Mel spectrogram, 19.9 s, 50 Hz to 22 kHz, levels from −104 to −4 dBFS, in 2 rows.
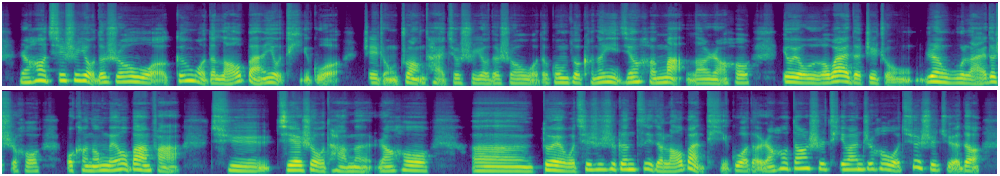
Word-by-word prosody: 然 185 -1 -3
后 250 +3 +3
其 240 +2 0
实 255 0 +1
有 240 - +4
的 185 - +1
时 205 - -2
候 210 +1 +2
我 185 -4 +1
跟 245 +1 +2
我 - - -1
的 160 - -3
老 155 +8 +1
板 180 -7 +1
有 185 - +1
提 - - -8
过 - - -3 0.2
这 175 -1 -3
种 285 +1 -4
状 165 -4 0
态， - - -6
就 170 - -6
是 165 0 -7
有 150 -2 -3
的 155 - -4
时 165 - -7
候 155 -1 -4
我 150 - -4
的 165 - -7
工 180 +1 -1
作 175 -1 0
可 160 - -6
能 185 +3 0
已 195 - 0
经 195 +2 0
很 170 -5 -4
满 185 0 +3
了， 155 0 -3
然 150 -1 -1
后 170 -1 -3 0.3
又 205 -1 +4
有 175 -2 +6
额 165 0 +1
外 215 +2 +6
的 170 -3 +1
这 175 -2 -2
种 270 - -6
任 210 -3 +5
务 170 +1 -2
来 160 - -1
的 210 - +2
时 195 - -5
候， 165 0 -5 0.2
我 185 - +1
可 185 - -5
能 175 +1 +1
没 190 -1 +2
有 220 +2 +2
办 210 -4 +5
法 - - -2 0.3
去 180 - -2
接 195 -6 +5
受 190 -4 +1
他 160 -1 -4
们。 155 0 -2
然 165 +1 -1
后， 180 -3 +1 0.4
嗯 165 -2 +1
对， 190 +4 +4
我 160 -1 0
其 215 +4 -1
实 215 +1 -2
是 225 +1 -1
跟 220 -1 +3
自 230 +2 -5
己 215 - -1
的 160 - 0
老 150 +5 +1
板 - - +2
提 - - -8
过 175 -2 0
的， - - -2
然 160 +2 -1
后 255 - -1
当 255 +2 +2
时 230 -2 -2
提 220 0 -2
完 220 0 0
之 230 0 -2
后， 230 -3 -2
我 175 - +2
确 300 - -3
实 215 -7 -1
觉 195 - -2
得， - - +1
185 Hz, 285 characters per minute, -20 LUFS, 165-220 Hz, 0.4 s, 有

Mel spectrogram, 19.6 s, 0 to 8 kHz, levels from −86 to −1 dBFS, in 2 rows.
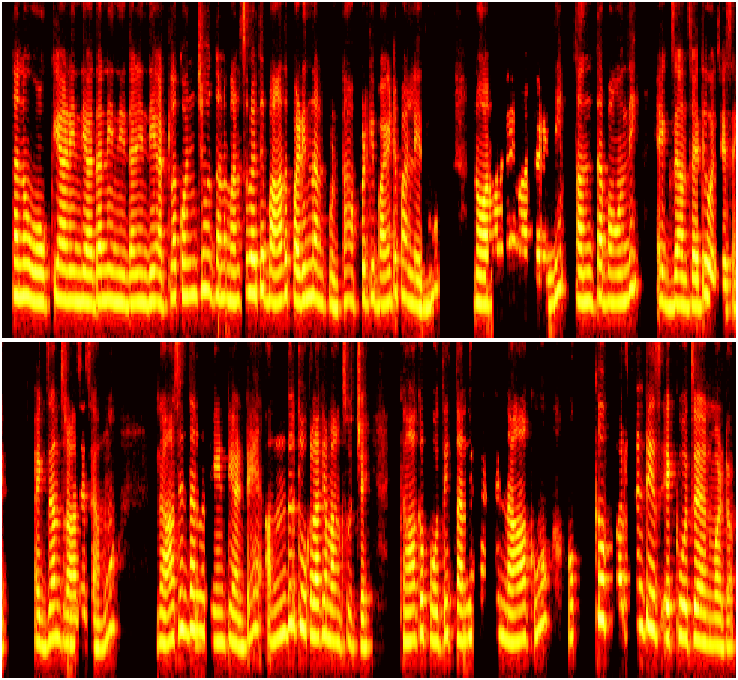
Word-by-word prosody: తను 265 0 +4 0.2
ఓకే 220 +4 -2
అనింది 230 -1 +1
అదనింది 230 0 +1
ఇదనింది, 220 +1 0
అట్లా 250 +5 -2
కొంచుం 275 +3 -1
తన 255 - +1
మనసులో 235 +6 +1
అయితే 305 +2 +2
బాధ 225 +4 +4
పడిందనుకుంటా. 225 -4 +1
అప్పడికి 250 0 -3
బయట 215 +5 0
పడలేదు, 200 -5 -1 0.6
నార్మల్‌గానే 220 - +1
మాట్లాడింది. 210 +4 -2 0.3
అంతా 225 +3 +1
బావుంది. 225 +8 0 0.4
ఎగ్జామ్సయితే 200 +1 +1
ఒచ్చేశాయి. 180 -1 -4 0.4
ఎగ్జామ్స్ 240 +4 0
రాసేశాము. 205 - -2 0.7
రాసిన 250 +9 +3
తర్వాత 300 -2 0
ఏంటి 225 +1 -3
అంటే, 200 +9 -2 0.2
అందరికి 300 +9 0
ఒకలాగే 270 -1 +4
మార్క్సొచ్చాయి. 195 -3 -3 0.5
కాకపోతే, 235 +1 0
తనకంటే 275 +4 -3 0.2
నాకు 245 +5 +1 0.5
ఒక్క 255 +11 -19 0.3
పర్సంటేజ్ 310 +4 +1
ఎక్కువొచ్చాయనమాట. 230 -7 +1
230 Hz, 110 wpm, -20 LUFS, 210-265 Hz, 0.7 s, తను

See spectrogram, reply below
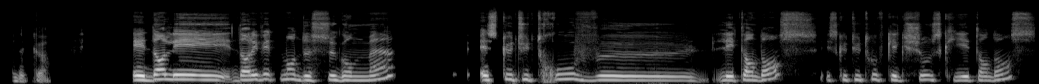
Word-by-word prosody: D'accord - - -12 0.8
et 200 -1 +10
dans 230 +5 +4
les 220 -4 +4
dans 205 +4 +1
les 220 - +4
vêtements 235 +1 -4
de 195 -1 +1
seconde 190 0 -2
main, 220 - -2 0.9
est-ce 205 -1 +3
que 240 - -4
tu 225 -1 -3
trouves, 220 -4 -5
heu, 185 -3 +1 0.2
les 190 0 +2
tendances? 215 - -4
Est-ce 190 - -11
que 210 - -9
tu 210 +1 -6
trouves 215 -2 -9
quelque 195 -4 -3
chose 210 -1 -5
qui 185 -1 -5
est 180 -1 -2
tendance? 205 - -7
200 Hz, 150 wpm, -22 LUFS, 190-220 Hz, 0.9 s, et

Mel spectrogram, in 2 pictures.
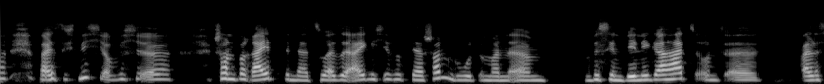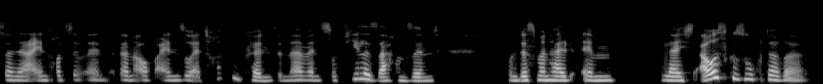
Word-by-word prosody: W 270 - -4 0.3
weiß 220 +3 +1
ich 230 0 -14
nicht, 315 +2 -2
ob 210 - -7
ich, 240 +1 -9
äh, 235 -2 -3 0.4
schon 260 -3 +3
bereit 240 +2 +4
bin 210 -3 -4
dazu. 195 +2 -4
Also, 205 0 0
eigentlich 225 +2 0
ist 235 -1 -6
es 220 -1 -8
ja 200 -1 +1
schon 280 +3 -1
gut, 195 -1 -4
wenn 195 - -9
man, 185 0 -2
ähm, 190 -2 -2 0.4
'n 185 - -7
bisschen 215 -3 0
weniger 210 +4 +5
hat 255 0 +4
und, 205 -2 -8
äh 105 -1 -4 0.4
weil 195 +1 +1
es 205 - -6
dann 200 -2 -3
ja - - -1
einen 195 - -1
trotzdem 205 +2 -11
ein 200 -1 -10
dann 200 -2 -3
auch 200 0 -3
einen 190 0 -4
so 200 - -5
erdrücken 265 +2 -9
könnte, 175 -4 -4
ne, 200 +2 -2
wenn's 190 -1 -5
so 185 - -12
viele 250 +2 +1
Sachen 175 0 0
sind. 170 +1 -2 0.7
Und 190 -2 -3
dass 190 +1 +3
man 195 0 +4
halt, 190 +1 +4
ähm, 185 0 +1 0.4
vielleicht 185 -2 +2
ausgesuchtere 235 - +4
200 Hz, 195 wpm, -24 LUFS, 190-230 Hz, 0.7 s, weniger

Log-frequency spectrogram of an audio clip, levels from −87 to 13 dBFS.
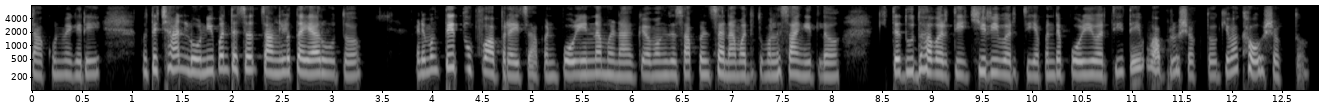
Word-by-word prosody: टाकून 230 0 -8
वगैरे 230 +1 -6 0.5
मग - - -8
ते 285 - +1
छान 305 -1 +2
लोणी 260 -1 0
पण 310 0 +1
त्याचं 295 -1 +3
चांगलं 255 0 +2
तयार 245 -2 +7
होतं 230 -3 -6 0.6
आणि 240 +1 -3
मग 290 +3 -4
ते 330 - +13
तूप 305 -3 -7
वापरायचं 230 -5 +1
आपण 215 0 -10
पोळींना 235 +1 +1
म्हणा 225 -2 -3
किंवा 225 0 -4
मग 225 - -8
जसं 225 0 +3
आपण 230 +1 -5
सणामध्ये 225 -1 0
तुम्हाला 220 0 -7
सांगितलं, 215 -3 -1 0.4
की - - -19
त्या 255 - +4
दुधावरती, 250 -4 0
खिरीवरती 245 -4 -1
आपण 225 +2 -9
त्या 240 - -2
पोळीवरती 230 +1 -2
ते 155 - -2
वापरू 155 - -3
शकतो 220 0 -11
किंवा 260 +5 -4
खाऊ 230 - +1
शकतो. 205 -6 -14
230 Hz, 180 wpm, -25 LUFS, 220-255 Hz, 0.6 s, ते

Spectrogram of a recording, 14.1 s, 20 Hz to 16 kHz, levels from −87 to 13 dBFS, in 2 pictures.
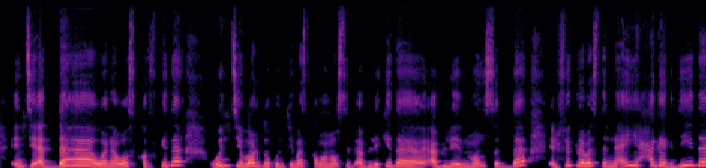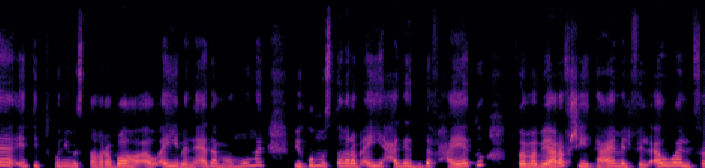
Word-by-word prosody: أنتِ 250 0 -1
قدّها، 285 +10 +5
وأنا 245 -1 +3
واثقة 250 -1 0
في 235 - -23
كده، 340 +4 +1 0.3
وأنتِ 275 +3 0
برضو 265 +1 +3
كنتِ 230 -1 -4
ماسكة 255 +1 -3
مناصب 245 +3 -4
قبل 210 +1 -1
كده 250 -8 +2
قبل 235 +1 +1
المنصب 235 -1 -2
ده، 340 +7 +2 0.3
الفكرة 310 -2 0
بس 285 +1 +3
إن 250 -2 -2
أي 310 0 +1
حاجة 300 0 -2
جديدة 315 +8 0 0.2
أنتِ 280 +1 -5
بتكوني 275 -1 -8
مستغرباها، 235 -1 0
أو - - -1
أي 265 +1 +2
بني 220 0 -2
آدم 250 -4 -2
عمومًا 275 +10 -6 0.3
بيكون 290 +5 -1
مستغرب 275 -1 0
أي 275 +1 0
حاجة 260 0 -1
جديدة 230 +3 -1
في 275 - -25
حياته، 270 - 0 0.3
فما 240 0 +4
بيعرفش 240 +6 +4
يتعامل 245 +2 0
في 220 -3 -7
الأول، 290 +4 +2
260 Hz, 180 wpm, -23 LUFS, 235-285 Hz, 0.3 s, قدّها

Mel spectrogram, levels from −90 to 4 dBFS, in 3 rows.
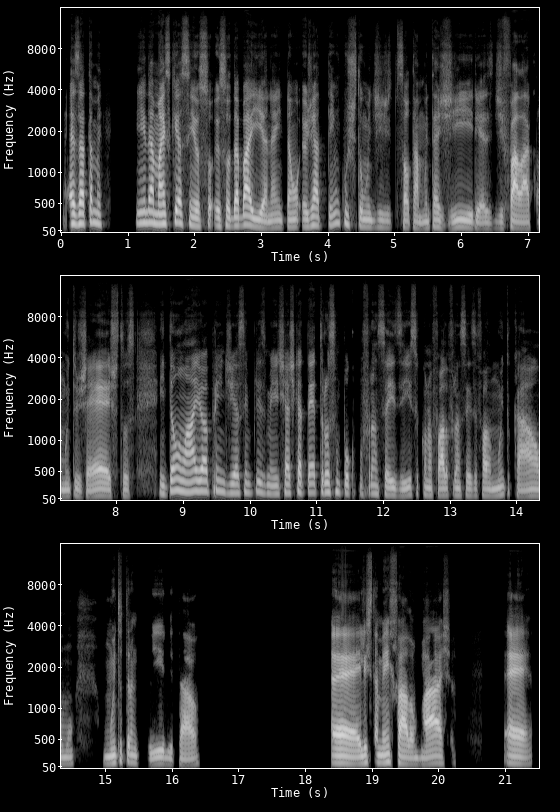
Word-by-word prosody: Exatamen 165 +1 +4 0.5
e 170 - -1
ainda 180 0 +4
mais 160 -1 +5
que 190 - +1
assim, 160 -5 +1
eu 125 -1 +2
sou - - -5
eu 130 - 0
sou 130 +2 -1
da 135 +1 +4
Bahia 125 -8 +4
né, 105 +2 -3
então 115 +1 -3
eu 115 - -1
já 140 +2 +1
tenho 140 +4 -7
o 175 - -7
costume 130 -9 -4
de 105 -1 -9
de - - -39
soltar 105 -2 -3
muitas 100 +4 -5
gírias, 95 -1 -4
de 95 -1 -11
falar 95 0 +4
com - - -15
muitos 95 +1 -7
gestos, 100 +2 -1 0.4
então 175 +7 0
lá 160 +2 +3
eu 175 0 +3
aprendi 165 -4 -3
a 140 - -1
simplesmente 145 -2 -7
acho 140 0 -2
que - - -1
até 150 0 -2
trouxe 155 +1 -3
um - - -5
pouco 140 -2 -6
para - - -22
o 125 - -14
francês 120 -6 -5
isso, 110 +3 -7
quando 115 - -8
eu - - -8
falo 105 0 0
francês 105 -1 -8
eu 105 - -13
falo 105 -1 -3
muito 110 +4 -6
calmo, 100 +2 -3 0.4
muito 110 +2 -1
tranquilo 105 -5 -4
e - - -8
tal. 90 +3 -1 2.0
É 110 -3 +8
eles 115 +2 +1
também 120 0 +1
falam 100 -4 +4
baixo, 105 +3 +4 0.8
é. 105 -3 +4
115 Hz, 175 wpm, -22 LUFS, 100-140 Hz, 2.0 s, É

